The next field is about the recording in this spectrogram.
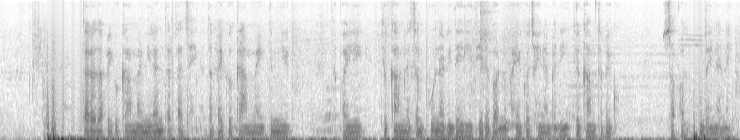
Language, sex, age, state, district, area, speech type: Nepali, male, 30-45, West Bengal, Kalimpong, rural, spontaneous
